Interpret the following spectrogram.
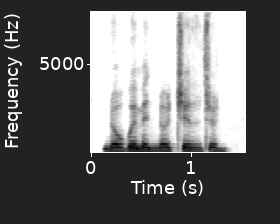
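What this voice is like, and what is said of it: Accent like Jean-Claude Van Damme. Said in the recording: “I need a bit of an accent for this as well... The accent implies Jean-Claude Van Damme... that's not a million miles away from what I'm going for”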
